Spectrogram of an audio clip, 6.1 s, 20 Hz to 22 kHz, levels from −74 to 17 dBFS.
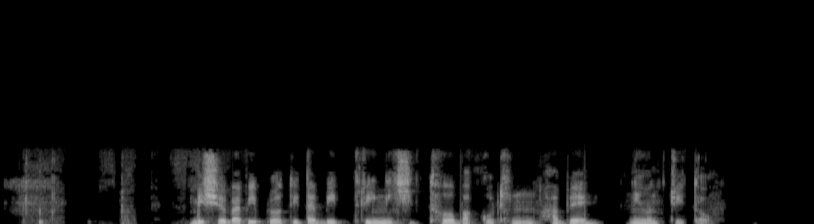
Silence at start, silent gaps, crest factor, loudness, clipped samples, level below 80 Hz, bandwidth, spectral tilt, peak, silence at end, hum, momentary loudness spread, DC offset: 0.15 s; 0.53-0.66 s, 1.05-1.13 s, 1.22-1.27 s, 4.58-4.66 s; 18 dB; -18 LUFS; under 0.1%; -52 dBFS; 7.8 kHz; -4.5 dB/octave; -2 dBFS; 0.75 s; none; 20 LU; under 0.1%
